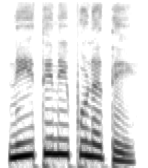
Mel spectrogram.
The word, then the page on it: ನೀತಿನಿಪುಣತೆ: Kannada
